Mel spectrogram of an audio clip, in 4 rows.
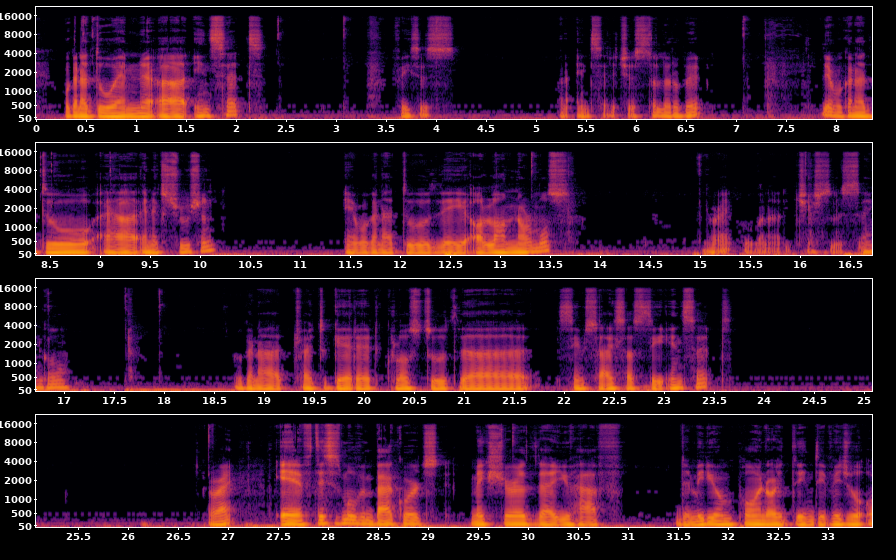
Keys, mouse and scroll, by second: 0.5 click, 2.4 click, 4.0 click, 8.4 click, 9.1 click, 15.0 middle click, 16.3 scroll up 1, 16.9 middle click, 18.0 click, 29.8 click.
